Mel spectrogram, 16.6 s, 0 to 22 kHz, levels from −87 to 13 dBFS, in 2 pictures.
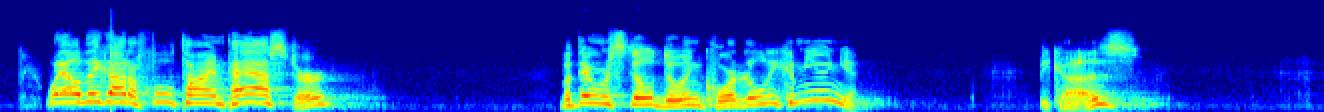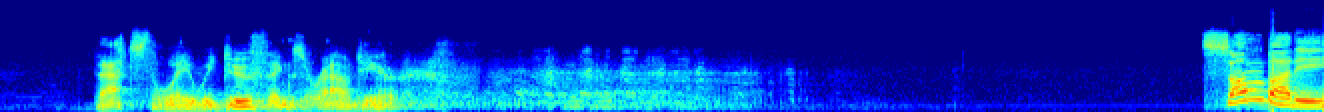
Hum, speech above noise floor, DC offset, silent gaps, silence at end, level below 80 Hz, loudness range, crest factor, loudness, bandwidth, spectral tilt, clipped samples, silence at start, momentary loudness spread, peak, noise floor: none; 58 dB; under 0.1%; none; 0 s; -62 dBFS; 9 LU; 20 dB; -18 LUFS; 8 kHz; -6.5 dB/octave; under 0.1%; 0.3 s; 15 LU; 0 dBFS; -74 dBFS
